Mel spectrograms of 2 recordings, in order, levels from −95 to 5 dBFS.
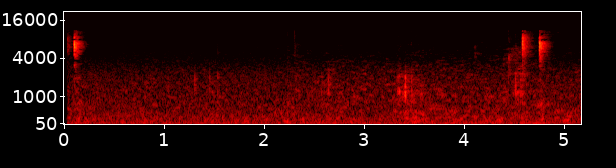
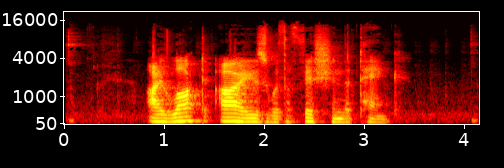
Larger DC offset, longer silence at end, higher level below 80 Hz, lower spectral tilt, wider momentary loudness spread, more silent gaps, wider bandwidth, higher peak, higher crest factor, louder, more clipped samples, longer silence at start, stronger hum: neither; about the same, 0 s vs 0.05 s; second, -72 dBFS vs -58 dBFS; second, -0.5 dB/octave vs -5 dB/octave; first, 24 LU vs 14 LU; neither; second, 11.5 kHz vs 14 kHz; second, -20 dBFS vs 0 dBFS; first, 34 dB vs 22 dB; second, -45 LUFS vs -20 LUFS; neither; about the same, 0.05 s vs 0.05 s; neither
